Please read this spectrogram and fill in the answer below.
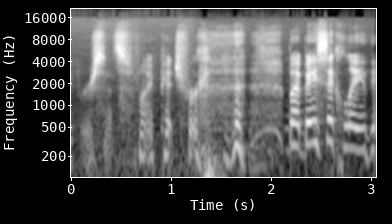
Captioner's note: laughing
